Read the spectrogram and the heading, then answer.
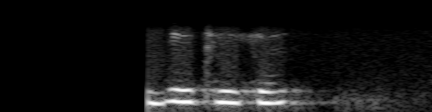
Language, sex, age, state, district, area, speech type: Hindi, female, 18-30, Uttar Pradesh, Varanasi, urban, conversation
